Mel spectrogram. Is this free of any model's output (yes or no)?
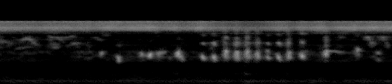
no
